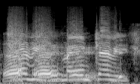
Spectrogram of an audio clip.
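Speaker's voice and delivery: put-on Chicano accent. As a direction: shout it like a lowrider.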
